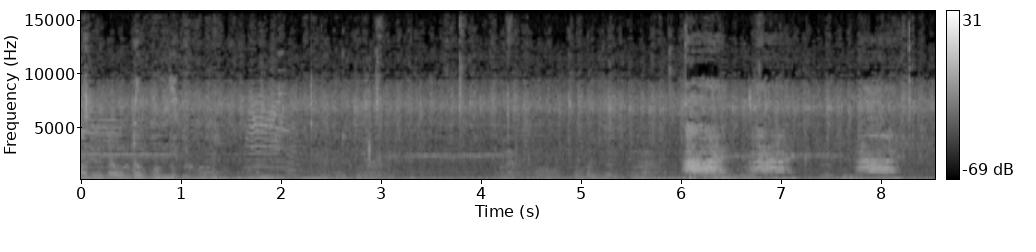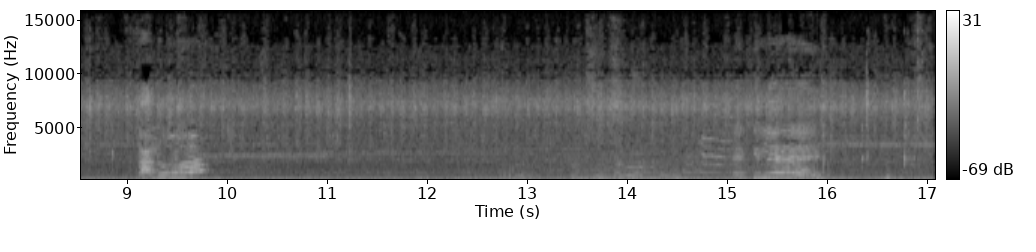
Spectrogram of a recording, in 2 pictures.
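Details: Household pet cat giving a series of rising-falling meows near 6, 8, 9 and 15 seconds, mixed with steady human speech and children's voices.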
